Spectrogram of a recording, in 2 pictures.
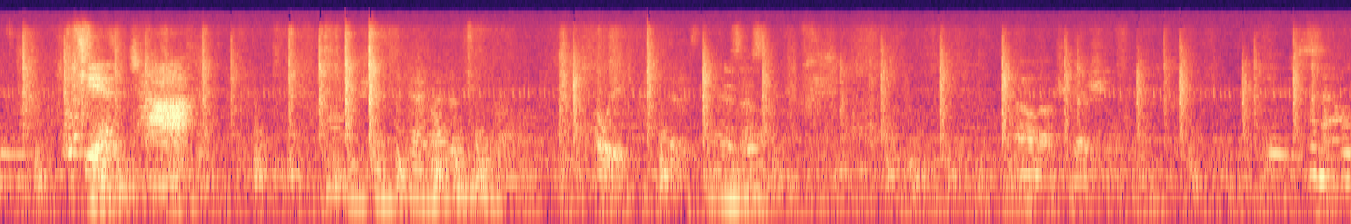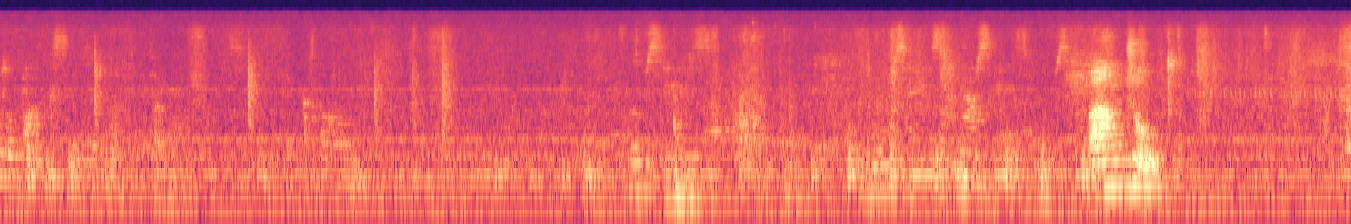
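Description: Young men and women talk and chatter.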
